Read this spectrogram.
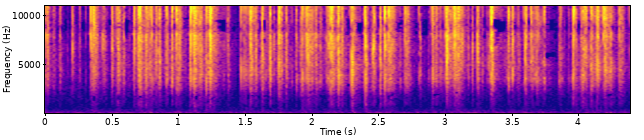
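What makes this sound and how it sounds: Small solid glass marbles held in the hand are picked up with long-nailed fingers, then shaken and rolled together. They make a rapid, dense run of bright, high clinks and ticks, each dying away almost at once, with almost no low end.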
